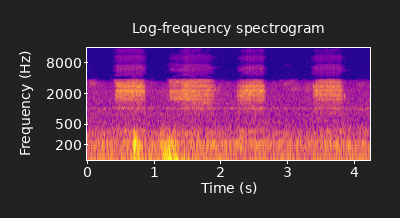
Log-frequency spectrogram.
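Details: Nest of barn owls in Spain's Cabañeros National Park, 2020 breeding season, as the female feeds and the male attempts to sleep; four loud, noisy hissing screeches spaced roughly a second apart, with a faint low background hum.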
